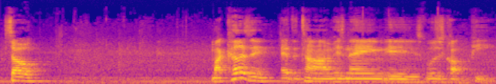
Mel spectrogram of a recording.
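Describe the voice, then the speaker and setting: A man's voice: fairly low pitch, slow, fairly bright tone. Young American man chatting in an echoey room. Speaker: storyteller. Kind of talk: casual chat and storytelling. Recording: echoey room, faint background noise.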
